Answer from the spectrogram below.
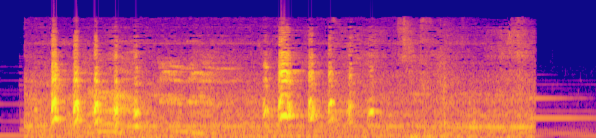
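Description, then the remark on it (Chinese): A rooster gives two quick runs of loud, throaty clucks, about five in the first burst and six in the second, over a steady background hiss with no talking. “公鸡对着狐狸身后喊。”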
